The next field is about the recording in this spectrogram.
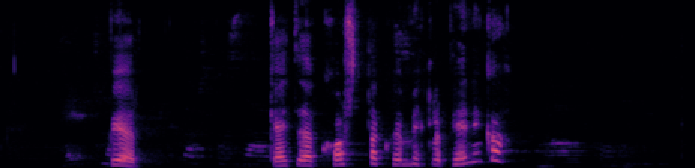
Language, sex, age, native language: Icelandic, female, 50-59, Icelandic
